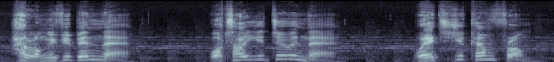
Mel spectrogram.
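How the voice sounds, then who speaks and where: A man talks with lively intonation. Music plays behind him. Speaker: storyteller. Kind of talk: ghost story reading.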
